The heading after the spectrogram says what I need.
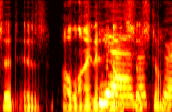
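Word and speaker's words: Allina: work at the at the clinics that that's Alina that's how you pronounce it is Alina Health System that's right okay the the company's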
